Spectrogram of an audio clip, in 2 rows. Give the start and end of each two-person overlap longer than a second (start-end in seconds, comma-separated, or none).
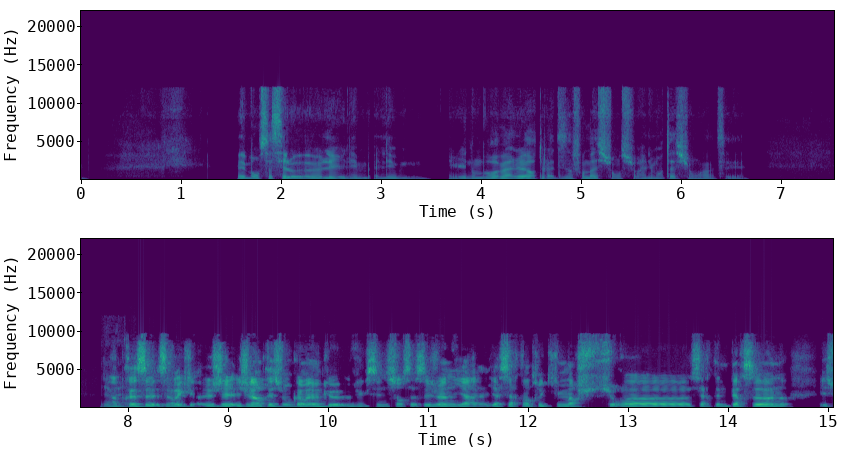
none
